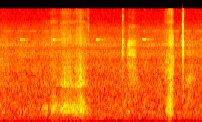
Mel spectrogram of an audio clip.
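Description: A young woman slurps soup from a spoon close by.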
